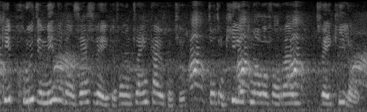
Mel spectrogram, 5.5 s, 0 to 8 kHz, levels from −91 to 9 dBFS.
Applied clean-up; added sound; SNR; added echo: none; Crow; 5 dB; reverberation time 0.2 s.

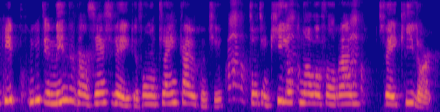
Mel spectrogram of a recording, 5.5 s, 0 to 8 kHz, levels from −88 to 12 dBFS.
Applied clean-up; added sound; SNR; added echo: neural mask model DeepFilterNet 3.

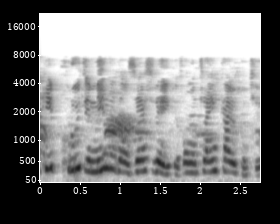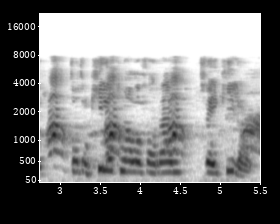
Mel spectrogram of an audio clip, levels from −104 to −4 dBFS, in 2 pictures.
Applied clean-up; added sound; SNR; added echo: classical method WPE with log-MMSE.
